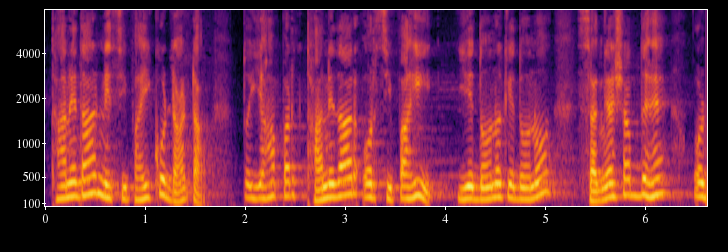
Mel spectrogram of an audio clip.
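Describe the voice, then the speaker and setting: Patient teacher voice for a workbook walkthrough, asks and answers own questions, mid pitch. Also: a little mellow. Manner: repeats and rephrases to explain. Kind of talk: step-by-step workbook lesson.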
